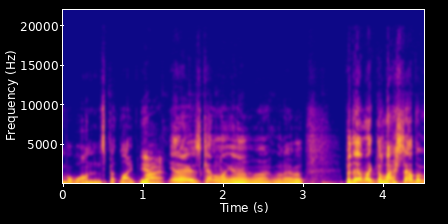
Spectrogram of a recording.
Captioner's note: blabbers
